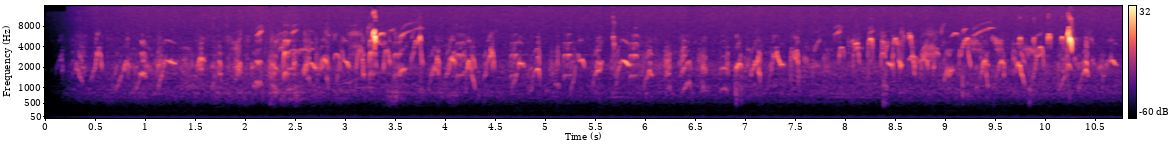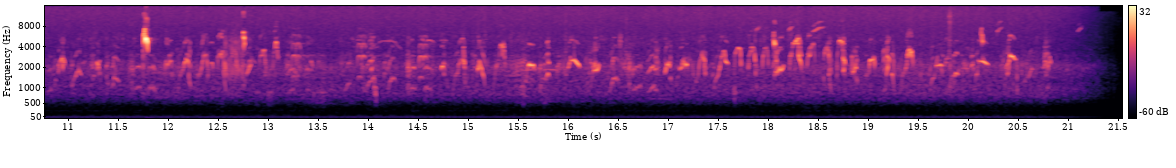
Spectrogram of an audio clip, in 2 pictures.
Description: African Silverbill song

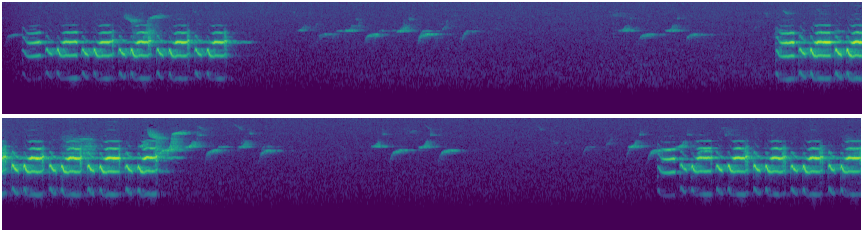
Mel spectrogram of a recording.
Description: Algerian Nuthatch song

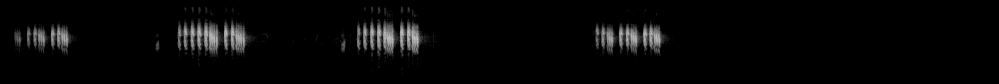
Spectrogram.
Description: Sardinian Warbler calls

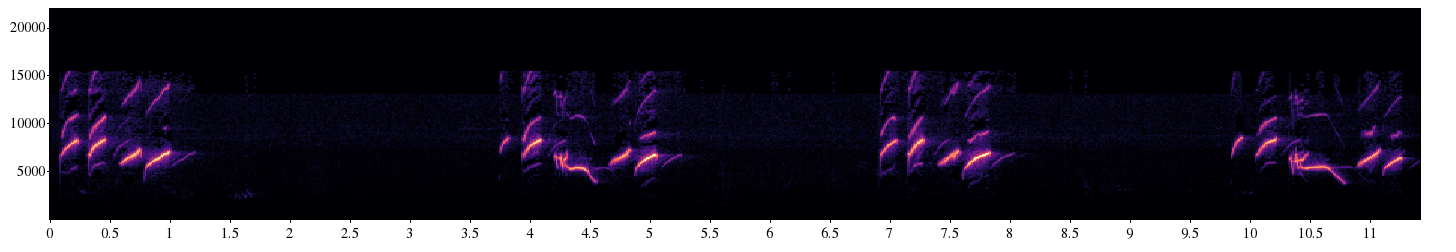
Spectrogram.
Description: Red-cheeked Cordonbleu song

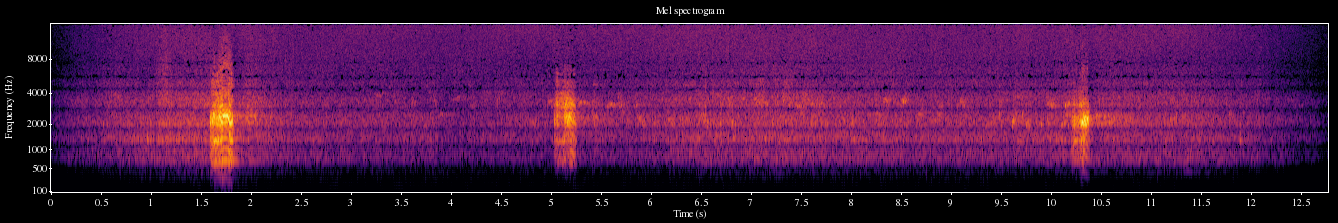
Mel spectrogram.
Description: Ural Owl calls

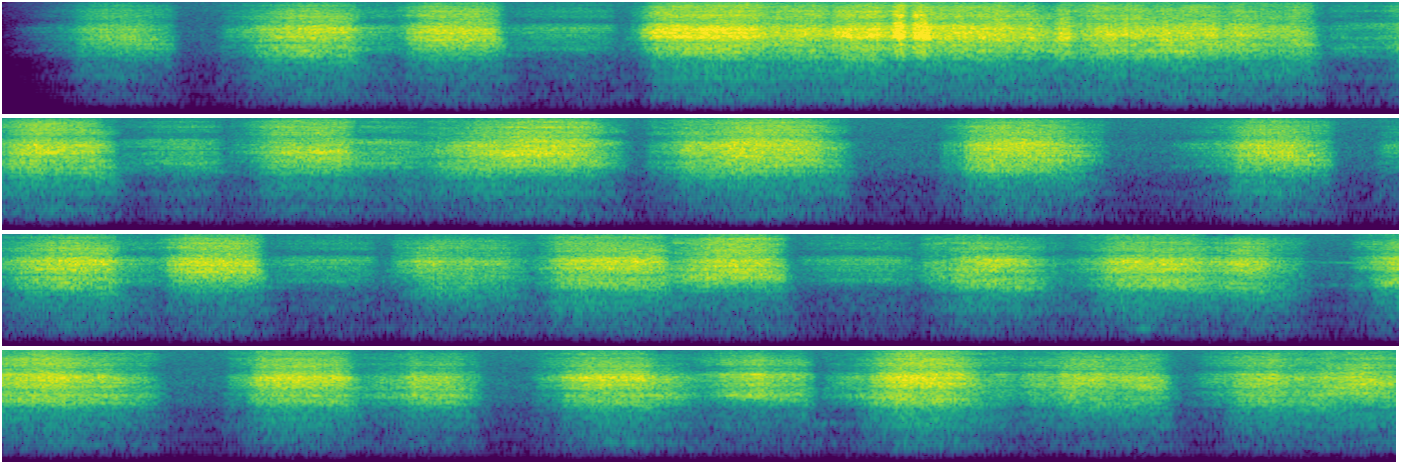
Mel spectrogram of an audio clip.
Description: Little Owl nestlings

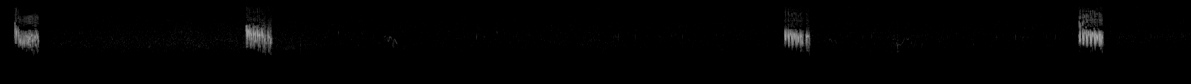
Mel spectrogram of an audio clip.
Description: Lesser Short-toed Lark flight calls

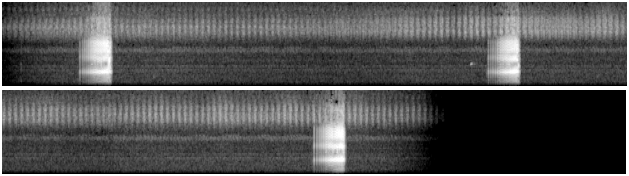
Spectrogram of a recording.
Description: Marsh Owl calls

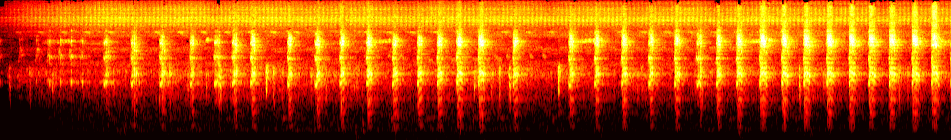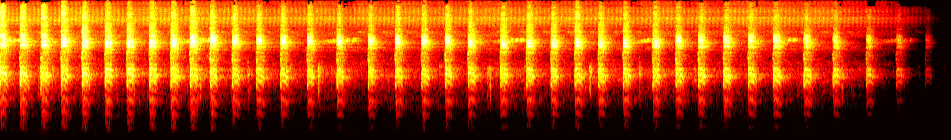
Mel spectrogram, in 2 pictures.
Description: Helmeted Guineafowl calls

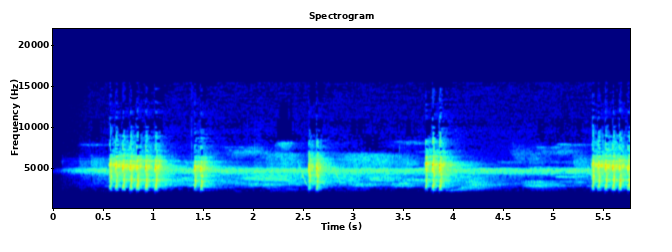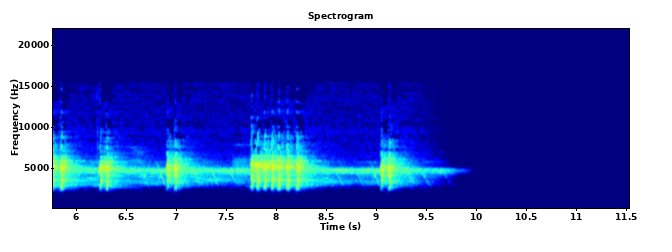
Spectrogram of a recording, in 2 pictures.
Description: Winter Wren calls

